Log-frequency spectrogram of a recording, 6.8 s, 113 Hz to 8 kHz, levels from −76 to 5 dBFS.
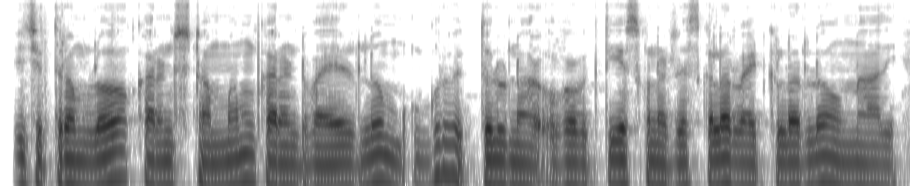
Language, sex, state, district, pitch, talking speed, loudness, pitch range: Telugu, male, Telangana, Mahabubabad, 100 Hz, 165 wpm, -19 LUFS, 95-105 Hz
